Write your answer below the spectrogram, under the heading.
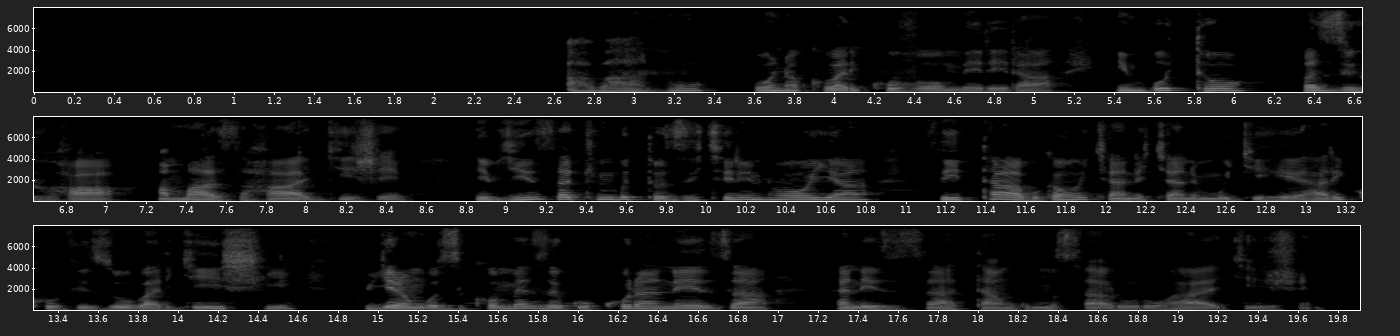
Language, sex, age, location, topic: Kinyarwanda, male, 18-24, Kigali, agriculture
